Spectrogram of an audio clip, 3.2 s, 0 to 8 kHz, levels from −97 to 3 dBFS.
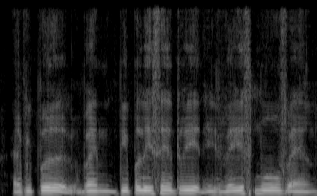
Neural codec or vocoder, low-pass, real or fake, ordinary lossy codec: codec, 16 kHz, 4.8 kbps, FACodec; none; fake; none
